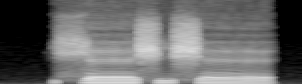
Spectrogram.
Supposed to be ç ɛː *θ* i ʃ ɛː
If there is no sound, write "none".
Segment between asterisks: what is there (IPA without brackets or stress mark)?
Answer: ʃ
